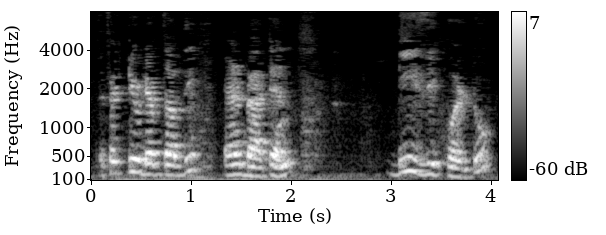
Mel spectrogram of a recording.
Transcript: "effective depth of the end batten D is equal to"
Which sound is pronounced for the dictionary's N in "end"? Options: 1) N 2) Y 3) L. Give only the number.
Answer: 3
